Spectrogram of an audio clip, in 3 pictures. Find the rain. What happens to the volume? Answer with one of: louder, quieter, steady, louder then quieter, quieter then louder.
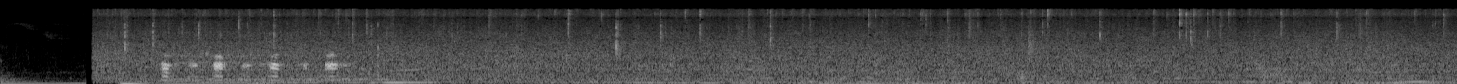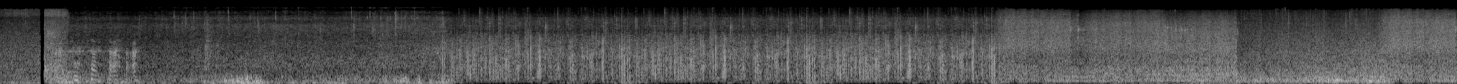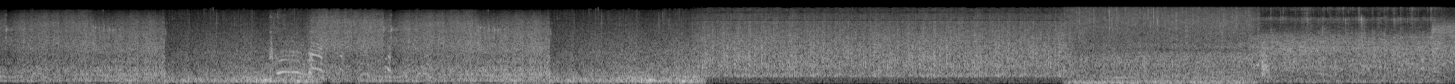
louder.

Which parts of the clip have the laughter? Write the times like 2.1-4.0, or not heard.
1.6-3.9, 15.1-16.0, 31.8-33.6.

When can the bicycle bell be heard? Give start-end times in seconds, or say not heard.
not heard.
